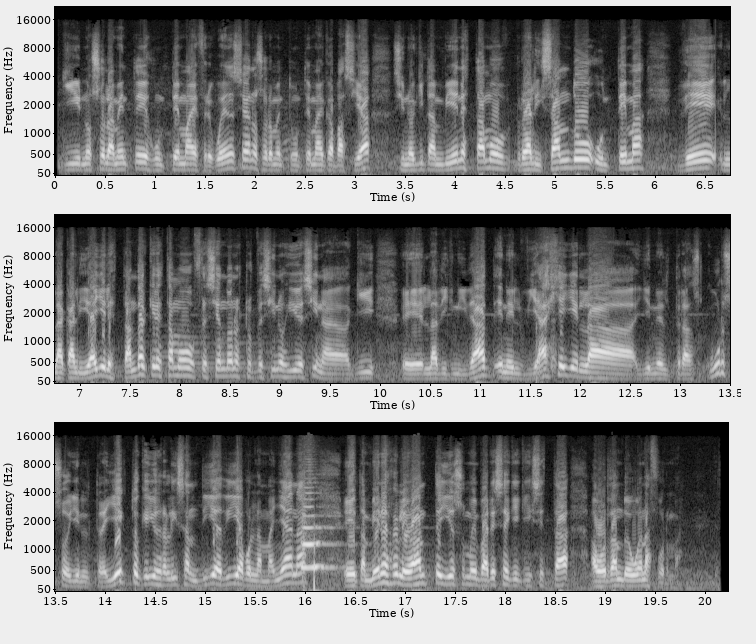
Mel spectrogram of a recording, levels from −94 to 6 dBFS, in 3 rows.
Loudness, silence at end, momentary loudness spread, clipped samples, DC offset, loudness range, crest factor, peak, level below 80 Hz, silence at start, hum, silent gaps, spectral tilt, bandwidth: -13 LUFS; 0.5 s; 9 LU; under 0.1%; under 0.1%; 4 LU; 10 dB; -2 dBFS; -46 dBFS; 0.05 s; none; none; -3.5 dB/octave; 16 kHz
